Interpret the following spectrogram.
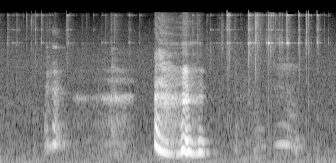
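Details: Female Yorkshire Terrier playing like a cat while attacking a laser toy indoors; one high whine of about half a second slides steeply downward, with faint short squeaks before and after and a woman's voice nearby.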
